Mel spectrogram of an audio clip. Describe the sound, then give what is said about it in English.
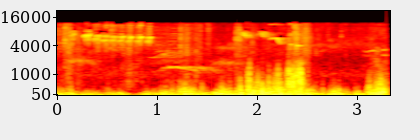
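Several birds call outdoors on a sunny morning, with one unusual drawn-out peacock cry standing out among the chirps, all over a steady low rumble of wind or handling noise. “That really unusual one was a, was a peacock”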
